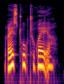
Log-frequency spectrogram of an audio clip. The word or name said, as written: restrukturere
